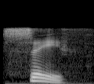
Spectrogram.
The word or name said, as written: saithe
